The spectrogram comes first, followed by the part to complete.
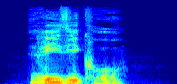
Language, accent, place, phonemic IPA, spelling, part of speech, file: German, Germany, Berlin, /ˈʁɪziko/, Risiko, noun, De-Risiko.ogg
- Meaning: risk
